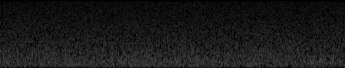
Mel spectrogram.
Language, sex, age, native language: Icelandic, female, 40-49, Icelandic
